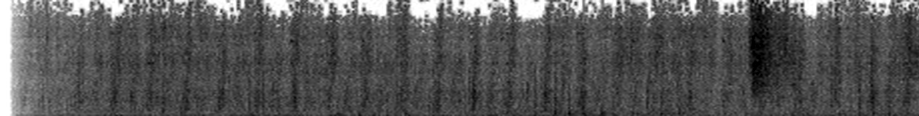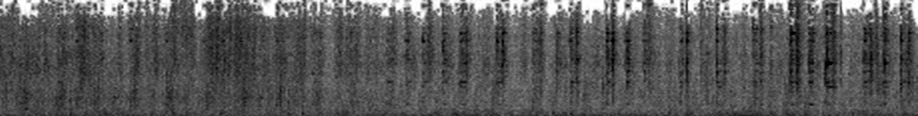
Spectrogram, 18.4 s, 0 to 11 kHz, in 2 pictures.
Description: Train Constant (Exterior) Steam Engine As Heard From; Hollywood Edge 3-D SFx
